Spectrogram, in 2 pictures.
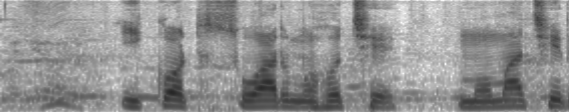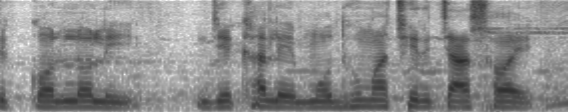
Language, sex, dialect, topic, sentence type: Bengali, male, Jharkhandi, agriculture, statement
